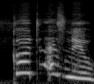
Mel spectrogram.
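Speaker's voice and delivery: high-pitched, satisfied Goldie voice; pleased Goldie. A narrator's reading. Goldie admires her repaired chair, high and pleased.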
